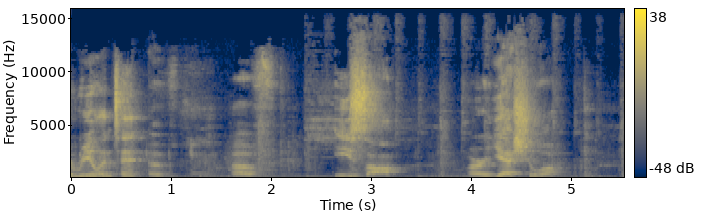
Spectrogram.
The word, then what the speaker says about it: Yeshua: Jesus, that's not pronounceable at the time period, by the way, guys. Is that something they did just... J didn't exist till the 16th century, so it was Yeshua or Esau.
